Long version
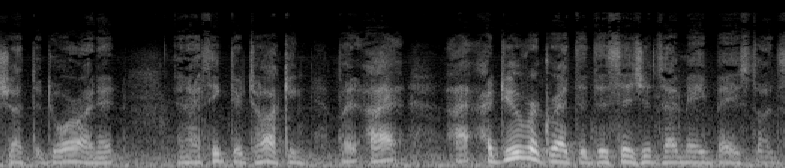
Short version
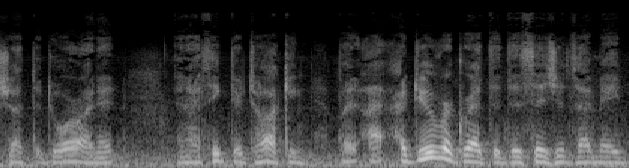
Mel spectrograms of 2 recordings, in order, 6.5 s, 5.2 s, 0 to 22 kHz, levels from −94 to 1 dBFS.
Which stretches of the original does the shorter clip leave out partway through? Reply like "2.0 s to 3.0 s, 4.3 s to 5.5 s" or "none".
3.0 s to 3.7 s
